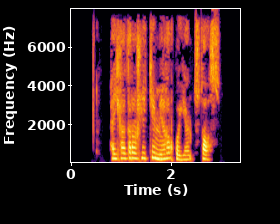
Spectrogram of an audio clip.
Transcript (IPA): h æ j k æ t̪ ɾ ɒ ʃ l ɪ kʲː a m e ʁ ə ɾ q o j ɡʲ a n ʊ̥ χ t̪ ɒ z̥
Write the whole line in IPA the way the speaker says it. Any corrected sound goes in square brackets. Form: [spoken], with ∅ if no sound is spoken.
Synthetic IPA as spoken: h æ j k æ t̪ ɾ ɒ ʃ l ɪ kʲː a m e ʁ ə ɾ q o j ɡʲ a n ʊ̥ [s] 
